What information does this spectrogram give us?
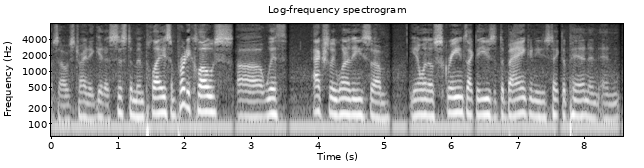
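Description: An American man giving an informal, rambling explanatory talk to a group as a presenter in an online meeting. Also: medium pitch. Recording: clearly noisy online meeting audio.

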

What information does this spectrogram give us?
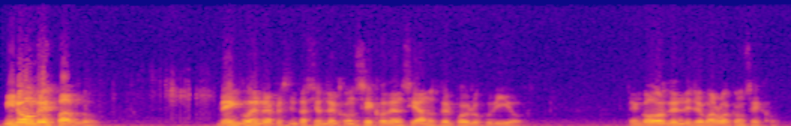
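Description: A man's voice: medium pitch, expressive, moderate pace, pauses often, highs cut off, lightly acted. An Argentine man playing a zealous, hot-headed religious persecutor in radio theatre, emphatic and accusatory. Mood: stern, official.

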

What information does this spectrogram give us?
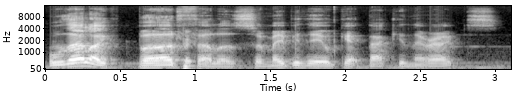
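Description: A man's voice: mid-range voice, lively intonation, normal speed. A man co-hosting a gaming podcast, thinking aloud in a colloquial, analytical way. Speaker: podcast co-host. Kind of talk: casual gaming podcast chat.

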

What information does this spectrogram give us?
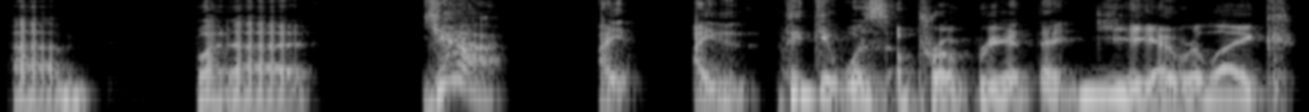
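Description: Lively man hosting a podcast. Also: fairly low pitch, slow pace. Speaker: podcast host. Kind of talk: casual podcast chat.

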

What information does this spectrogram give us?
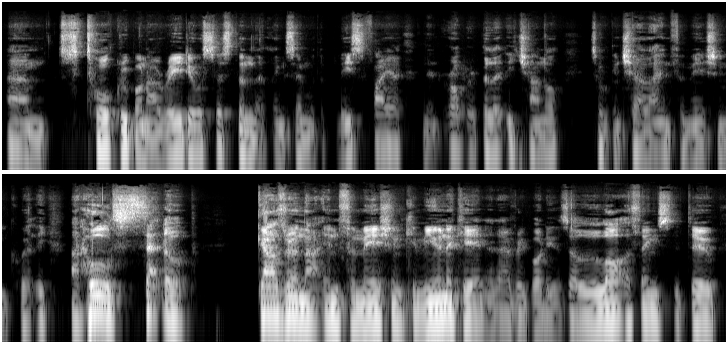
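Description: A man's voice: fairly low pitch, steady tone, fairly quick, fairly bright tone. A middle-aged man speaking as a manager in an informal interview, thinking aloud and repeating words as he goes. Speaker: dispatch manager being interviewed.

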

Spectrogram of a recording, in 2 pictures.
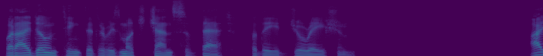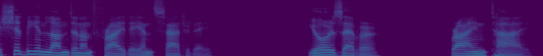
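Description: An actor playing a grave, resigned early twentieth-century gentleman soldier reading out his letter in a radio drama, formal and restrained. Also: fairly low pitch, animated, unhurried, pauses often, no room sound, clean studio sound.

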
